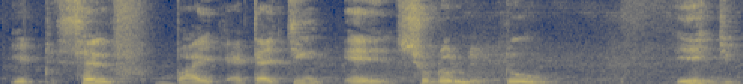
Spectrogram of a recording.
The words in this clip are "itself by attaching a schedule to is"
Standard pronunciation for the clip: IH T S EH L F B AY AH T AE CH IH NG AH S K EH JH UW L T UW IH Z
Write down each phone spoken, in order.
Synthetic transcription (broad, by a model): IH T S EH L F B AY AH T AE CH IH NG AH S UW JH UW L T UW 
